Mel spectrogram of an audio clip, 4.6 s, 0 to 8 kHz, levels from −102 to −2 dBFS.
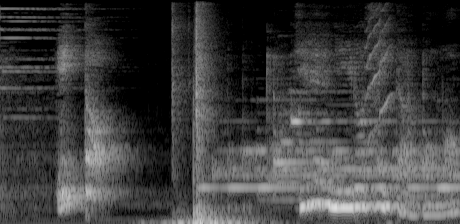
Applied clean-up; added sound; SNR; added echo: none; Slam; 11 dB; reverberation time 2.2 s.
